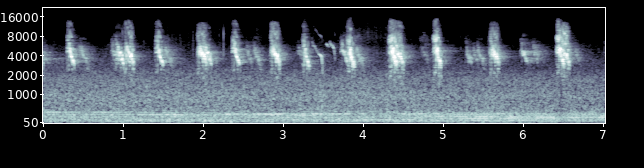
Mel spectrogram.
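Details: Sparrows and newly fledged young arriving to be fed on a bridge over water at a shrine, 11 May 2024; a steady string of shrill, high chirps about twice a second, a faint low hum beneath.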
